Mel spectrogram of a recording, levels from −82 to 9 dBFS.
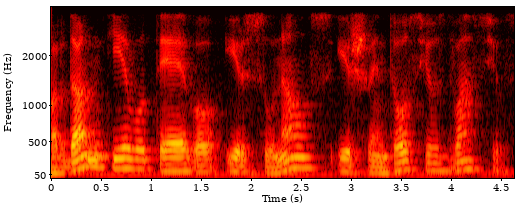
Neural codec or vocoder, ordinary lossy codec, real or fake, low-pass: none; AAC, 32 kbps; real; 3.6 kHz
